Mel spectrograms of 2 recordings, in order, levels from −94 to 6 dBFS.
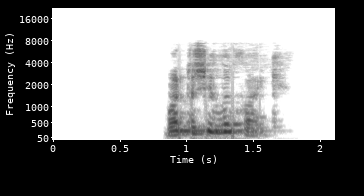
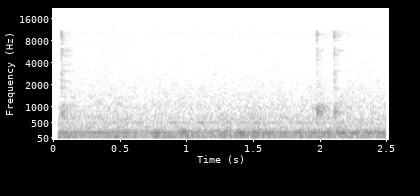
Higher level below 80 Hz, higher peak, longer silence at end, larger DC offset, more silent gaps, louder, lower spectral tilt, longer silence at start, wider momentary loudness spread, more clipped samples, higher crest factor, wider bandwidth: first, -62 dBFS vs -68 dBFS; first, -10 dBFS vs -38 dBFS; first, 0.4 s vs 0 s; neither; neither; first, -26 LUFS vs -57 LUFS; second, -4.5 dB/octave vs -6 dB/octave; first, 0.85 s vs 0.05 s; first, 13 LU vs 3 LU; neither; about the same, 20 dB vs 18 dB; second, 7.8 kHz vs 11.5 kHz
